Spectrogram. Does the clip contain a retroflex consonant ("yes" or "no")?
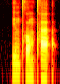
no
